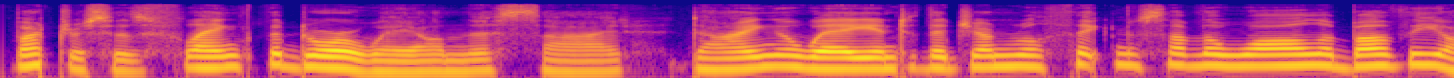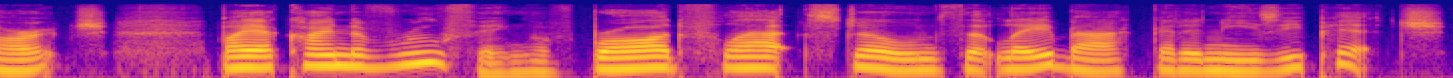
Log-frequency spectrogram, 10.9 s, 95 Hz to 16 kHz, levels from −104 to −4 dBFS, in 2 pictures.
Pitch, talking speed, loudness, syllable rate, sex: 190 Hz, 195 wpm, -18 LUFS, 4.8 syllables/s, female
